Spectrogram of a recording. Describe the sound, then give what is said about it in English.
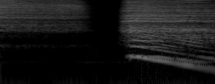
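A deep breath: a long airy inhale, a brief silent pause, then a louder, voiced exhaling sigh whose pitch slides downward as it fades. “Let's take a deep breath together.”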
